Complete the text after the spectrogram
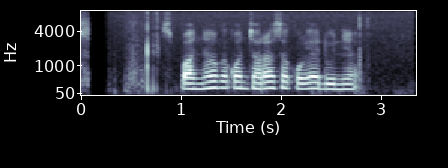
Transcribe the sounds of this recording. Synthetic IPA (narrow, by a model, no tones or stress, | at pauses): spaɲɔlkakuaɲt͡ʃaɾasakoɾiadunia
